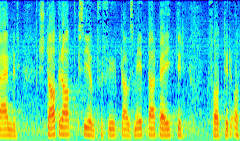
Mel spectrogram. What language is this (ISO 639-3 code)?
gsw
